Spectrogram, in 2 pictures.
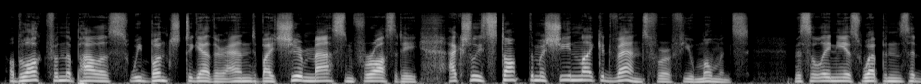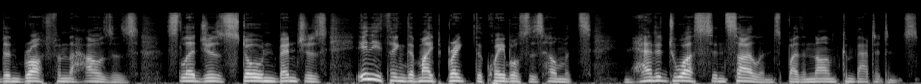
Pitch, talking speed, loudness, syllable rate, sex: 145 Hz, 155 wpm, -18 LUFS, 5.2 syllables/s, male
